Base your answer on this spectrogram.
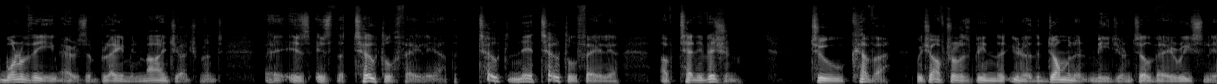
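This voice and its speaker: A man's very deep, low voice with vocal fry, a fairly quick pace and ordinary pitch variation, in a very clean recording with a silent background and a dry, close sound with no echo. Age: 80s+. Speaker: private investor. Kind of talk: interview. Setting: studio. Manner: halting, many fillers and repeats.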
